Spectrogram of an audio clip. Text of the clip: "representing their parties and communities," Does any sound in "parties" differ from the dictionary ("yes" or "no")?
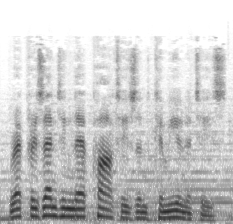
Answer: no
